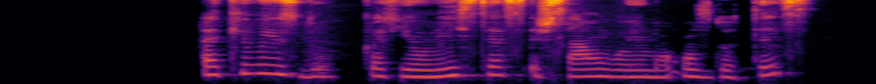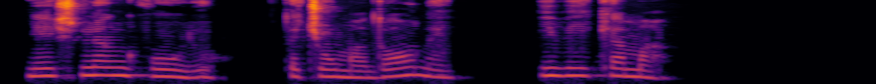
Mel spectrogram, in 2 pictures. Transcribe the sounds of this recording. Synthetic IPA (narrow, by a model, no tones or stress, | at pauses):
ɐkʲɪʋɐɪzd̪ʊkɐt̪jɛʊnʲiːsʲt̪ʲeːsɪʃsɑˑʊɡoːjɪmoːʔʊʒd̪uɔt̪ʲɪs | nʲɛɪʃʲlʲɛŋɡʋuːjuː | t̪ɐt͡ʃʲɛʊmɐd̪oːnɐɪ | iːʋʲɛɪkʲɛmɐ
